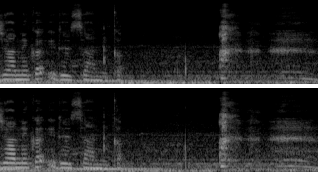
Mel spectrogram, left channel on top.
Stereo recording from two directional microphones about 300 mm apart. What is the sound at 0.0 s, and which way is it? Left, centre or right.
A woman's voice, centre.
